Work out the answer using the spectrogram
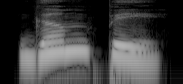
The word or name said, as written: ಗಂಪೆ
